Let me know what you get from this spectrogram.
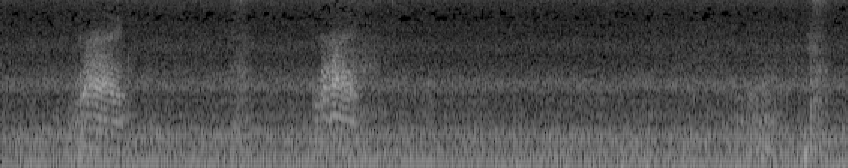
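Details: Mittens, a female house cat chatting with her owner, gives two clear wavering meows about two seconds apart, then a fainter third, over a steady low hum.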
